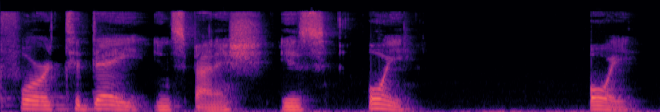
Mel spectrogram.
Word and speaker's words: hoy: Hoy, spelt H-O-Y, but we don't say hoy, you know, with that H sound, because it really doesn't, you don't get that in Spanish. So from here, it's just hoy, the pronunciation.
